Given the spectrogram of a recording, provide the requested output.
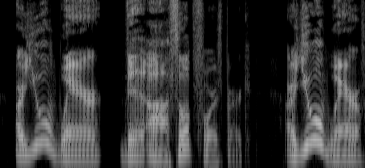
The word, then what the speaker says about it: Forsberg: So Berg is like it sounds more like berry. Yeah. So his name in Swedish would be Philip Forsberg.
